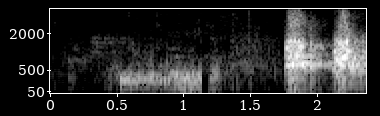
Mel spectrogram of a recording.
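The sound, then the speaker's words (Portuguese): A jealous female dog barking at a gate: two loud, sharp barks in quick succession after a quieter stretch. “Você viu o nome da cachorra, Sara? Ela é ciumenta, ela não deixa o outro cachorro ficar no portão”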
